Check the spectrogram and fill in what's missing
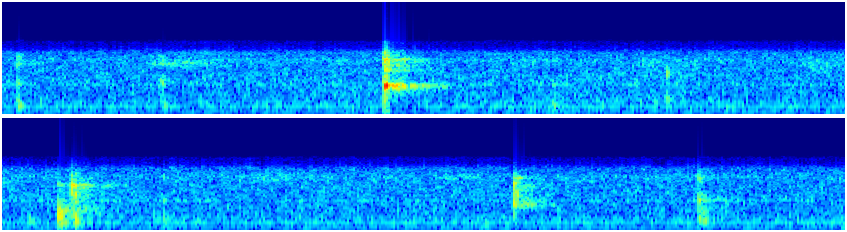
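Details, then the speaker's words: About four soft, abrupt clicks at uneven intervals over six seconds in a quiet room, possibly an animal (perhaps a cat) being asked if it has the hiccups. Hiccups. "Do you have the hiccups? Do you have the hiccups? Oh! Yeah, you got the hiccups? You got the hiccups?"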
